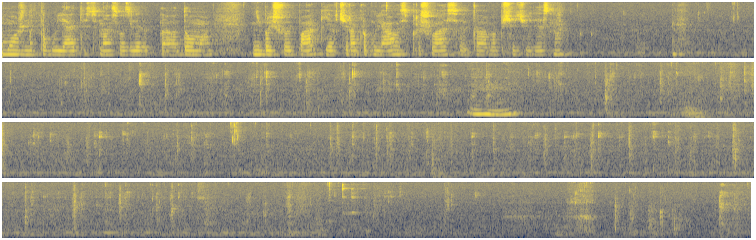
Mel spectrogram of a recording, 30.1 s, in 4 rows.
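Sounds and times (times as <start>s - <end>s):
low steady hum: 0.0s - 30.0s
chewing sandwich: 5.7s - 27.5s.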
